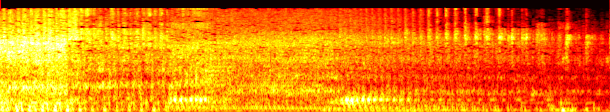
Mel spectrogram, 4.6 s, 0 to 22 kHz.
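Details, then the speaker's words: Champion 7500 W dual-fuel generator with about 175 hours, mostly run on propane: starts on choke and runs rough, then dies about two seconds after choke is opened. Disconnecting the low-oil sensor made no change; owner doubts the fuel solenoid; cause unknown. "start it up it should start and then when i turn the choke off it's gonna quit after about two seconds"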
